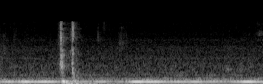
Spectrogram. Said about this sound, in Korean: 컨트롤 V 해주시면 동선이 만들어지게 되는데 한번 스페이스바를 눌러보겠습니다.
